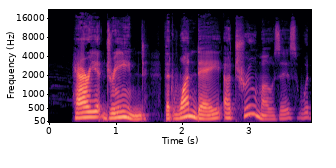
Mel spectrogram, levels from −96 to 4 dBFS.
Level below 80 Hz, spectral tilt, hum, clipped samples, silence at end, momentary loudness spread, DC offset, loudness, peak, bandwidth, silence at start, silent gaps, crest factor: -64 dBFS; -6.5 dB/octave; none; under 0.1%; 0 s; 17 LU; under 0.1%; -21 LUFS; -2 dBFS; 14.5 kHz; 0.4 s; none; 20 dB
